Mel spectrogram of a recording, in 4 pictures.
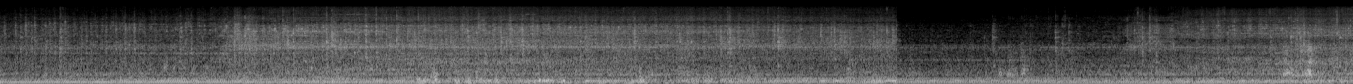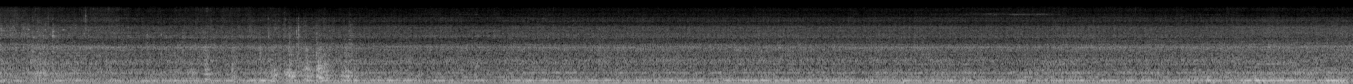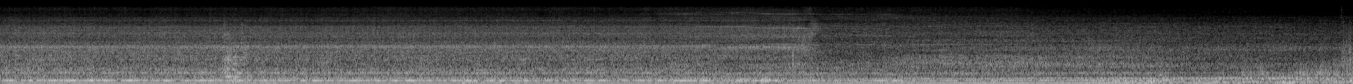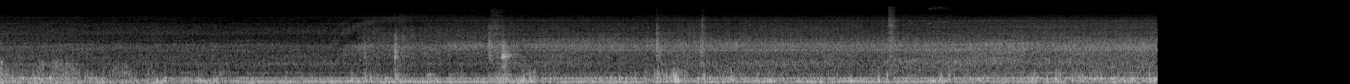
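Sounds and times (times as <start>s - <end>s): excavator diesel engine running: 0.0s - 52.2s.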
